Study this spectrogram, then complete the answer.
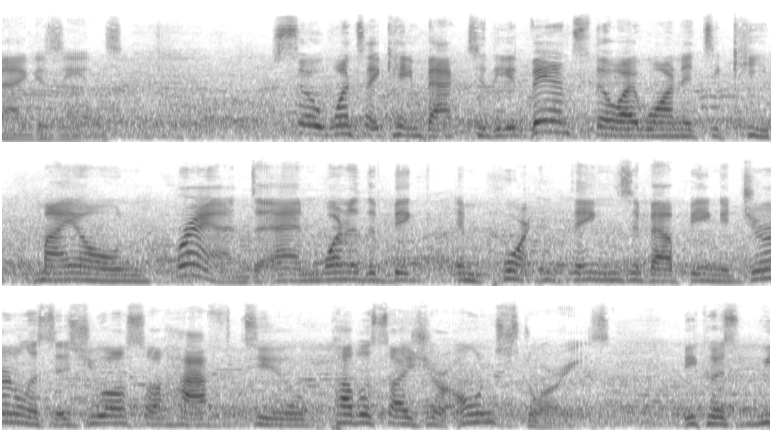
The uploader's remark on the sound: live from the SIEDC Business Conference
